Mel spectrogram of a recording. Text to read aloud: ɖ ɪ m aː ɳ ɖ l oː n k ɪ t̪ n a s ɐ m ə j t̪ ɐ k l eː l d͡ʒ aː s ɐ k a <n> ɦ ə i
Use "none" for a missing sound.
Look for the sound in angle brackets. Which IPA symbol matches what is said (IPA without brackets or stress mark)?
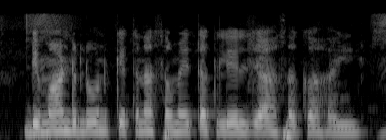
none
